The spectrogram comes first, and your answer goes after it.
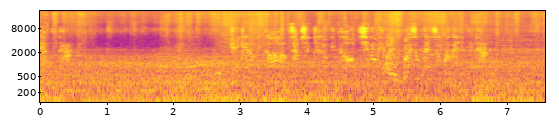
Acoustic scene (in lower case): car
